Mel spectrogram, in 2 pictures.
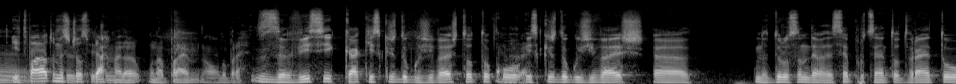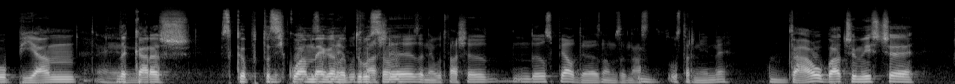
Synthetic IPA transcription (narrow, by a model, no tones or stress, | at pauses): it̪ovakɛt̪ʊmislit͡ʃɛʊspjaxmɛd̪ɐɡonɐpɾavimnɔɡʊd̪obɾɛzɐvisikakiskəʃd̪ɐɡoʒivɛɛʃʃt̪ɔt̪oɐkoiskəʃd̪ɐɡoʒivɛɛʃə | nɐd̪ɾusənd̪ɛvɛd̪ɛsɛpɾot̪sɛnt̪əot̪vɾɛmɛt̪opijand̪ɐkaɾəʃ | skɤpə̥t̪əsi̥koamɛɡənɐɡd̪ɾusɛzɐnɛɡʊt̪vaʃɛd̪ɐɛʊspʲjalˠd̪ɛɐznamzɐnasʊt̪st̪ɾɐninɛ | d̪aobat͡ʃɛmislt͡ʃɛ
